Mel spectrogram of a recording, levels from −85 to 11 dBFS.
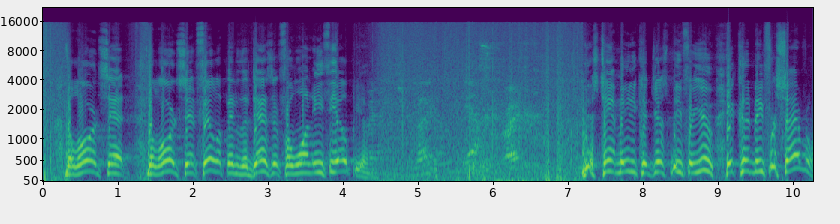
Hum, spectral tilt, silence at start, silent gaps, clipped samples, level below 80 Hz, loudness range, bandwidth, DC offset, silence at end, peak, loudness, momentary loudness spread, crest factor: none; -5.5 dB/octave; 0 s; none; under 0.1%; -34 dBFS; 6 LU; 16 kHz; 0.4%; 0 s; 0 dBFS; -13 LUFS; 12 LU; 12 dB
